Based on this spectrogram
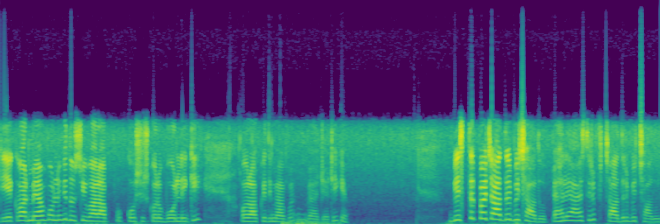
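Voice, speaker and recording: Woman teaching english in a field, high bright voice, slow careful english bits, dull windy phone sound. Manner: reads each Hindi sentence then slowly says it in English. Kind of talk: casual spoken English lesson. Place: outdoors in windy fields while grazing cattle. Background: wind and rural outdoor sounds.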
